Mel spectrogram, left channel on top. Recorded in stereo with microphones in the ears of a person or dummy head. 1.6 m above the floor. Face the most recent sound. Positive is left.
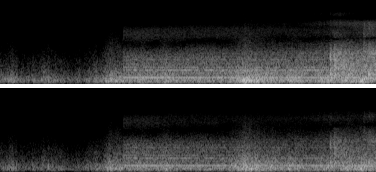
turn(degrees=40)  # may be behind; listen again after turning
